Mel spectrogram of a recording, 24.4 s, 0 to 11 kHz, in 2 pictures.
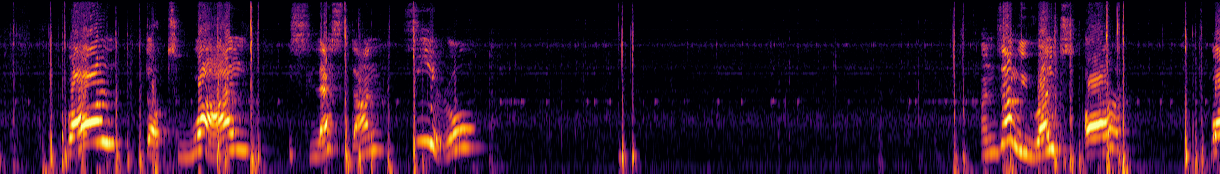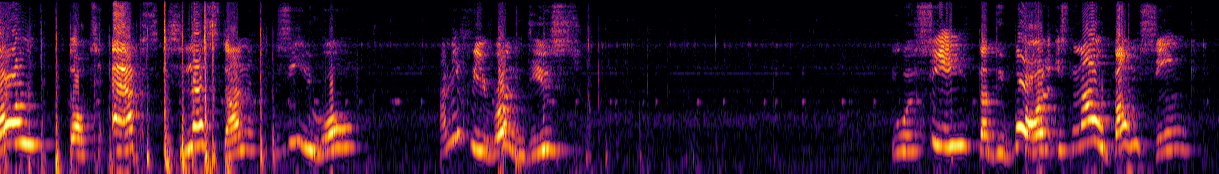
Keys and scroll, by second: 0.0-2.5 typing, 3.6 shift+,, 4.2 0, 6.2 space, 9.5 space, 10.6-14.8 typing.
